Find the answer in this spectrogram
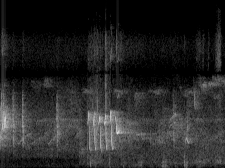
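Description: Songbirds singing in trees: a quick run of sharp repeated notes about two seconds in, ending in a single falling note, with softer chirps around it.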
